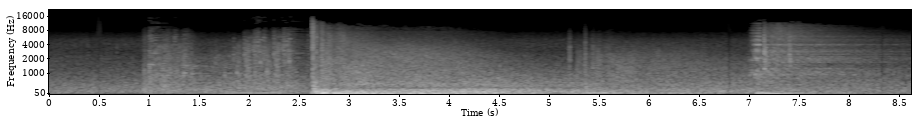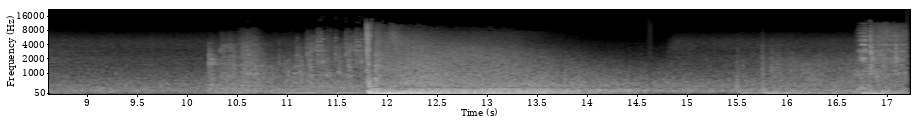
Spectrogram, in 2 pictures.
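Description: Shells splash into water and explode around a ship.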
